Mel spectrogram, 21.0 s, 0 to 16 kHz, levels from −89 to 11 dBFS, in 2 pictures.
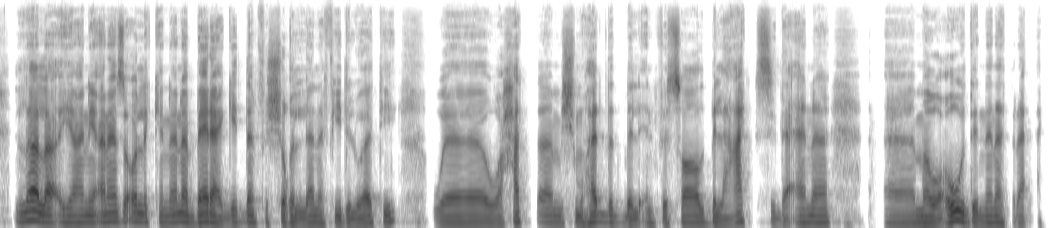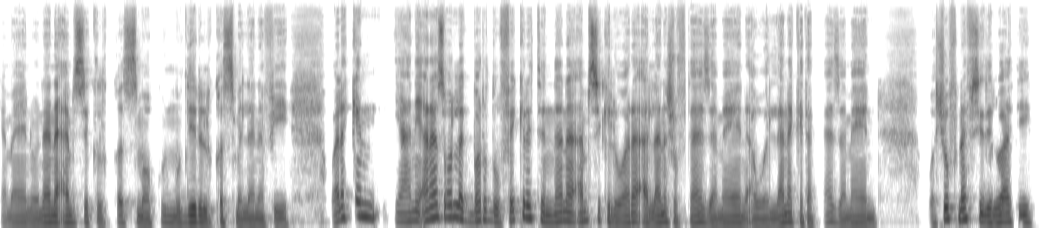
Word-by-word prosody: لا، 145 +4 +7
لا، 120 -3 +5
يعني 115 +1 +2
أنا 125 - +4
عايز 135 -1 +3
أقول 130 +1 +2
لك 130 -2 -4
إن 110 +1 -1
أنا 125 +1 +4
بارع 120 0 +6
جدًا 110 +4 -1
في 115 0 -8
الشغل 110 - 0
اللي 100 +2 0
أنا 105 -1 0
فيه 105 +2 -3
دلوقتي، 105 +6 -2 0.4
و 105 -1 -4 0.4
وحتى 115 +5 -2
مش 105 0 0
مهدد 110 0 0
بالانفصال 105 +1 0
بالعكس 100 +5 -1
ده 90 -1 -5
أنا 110 +1 -1 0.6
آآ، 100 -1 -4
موعود 105 +6 +4
إن 100 +1 -1
أنا 110 0 +1
أترقى 105 0 -8
كمان، 100 0 -7
وإن 95 +2 -3
أنا 115 +1 +3
أمسك 115 -1 0
القسم 105 +2 -4
وأكون 100 +4 -6
مدير 105 +4 +3
القسم 105 -1 -1
اللي 95 0 -2
أنا 95 0 -3
فيه، 90 -1 -6 0.4
ولكن 195 +1 -1 0.2
يعني 135 +2 -1
أنا 155 - +3
عايز 195 +1 +4
أقول 195 0 +2
لك 175 - +3
برضو 140 -1 -2
فكرة 170 - -1
إن 120 -1 0
أنا 135 -2 +1
أمسك 140 -3 +2
الورقة 105 +2 0
اللي 100 +2 0
أنا 125 - +1
شفتها 105 +1 -3
زمان 100 0 -2
أو 90 -1 -4
اللي 90 +3 -3
أنا 125 - +2
كتبتها 110 +1 -7
زمان 95 -3 -4 0.6
وأشوف 175 - -1
نفسي 165 -5 +2
دلوقتي 120 +1 0
110 Hz, 185 wpm, -25 LUFS, 100-125 Hz, 0.6 s, لا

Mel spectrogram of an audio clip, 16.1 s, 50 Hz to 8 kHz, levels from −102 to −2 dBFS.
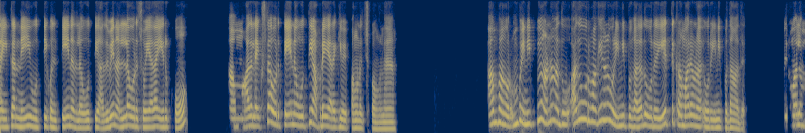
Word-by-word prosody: லைட்டா 185 +3 +3
நெய் 200 +3 +4
ஊத்தி, 185 +2 -1
கொஞ்சம் 170 -2 -2
தேன் 200 0 +4
அதில 170 -1 -2
ஊத்தி, 170 +2 -2
அதுவே 175 +8 +3
நல்ல 195 +3 +2
ஒரு 195 -1 -1
சுவையா 185 +1 +2
தான் 200 -2 +3
இருக்கும். 185 +1 -2 1.0
ஆமா. 190 0 -6
அதுல 210 0 +3
எக்ஸ்ட்ரா 295 +10 -1
ஒரு 235 - -2
தேன 240 0 +5
ஊத்தி 215 +7 0
அப்படியியே 210 -1 +2
இறக்கி 180 +1 -2
வைப்பாங்கன்னு 165 0 -3
வெச்சுக்கோங்களேன். 150 -1 -4 2.0
ஆமாங்க. 275 -2 +1
ரொம்ப 255 +6 -1
இனிப்பு. 255 +6 -1
ஆனா, 310 +6 -1
அது 250 -2 -2 0.2
அது 310 +5 0
ஒரு 335 - -1
வகையான 330 +4 -1
ஒரு 250 - +2
இனிப்புங்க. 210 -2 -2
அதாவது 215 +5 0
ஒரு 200 -1 -1 0.2
ஏத்துக்கற 270 -1 0
மாரியான 220 -2 +1 0.2
ஒரு 180 - -2
இனிப்பு 175 0 -2
தான் 165 -2 -1
அது. 145 -1 -9 0.8
பெரும்பாலும் 230 - -3
200 Hz, 155 wpm, -23 LUFS, 180-240 Hz, 2.0 s, தேன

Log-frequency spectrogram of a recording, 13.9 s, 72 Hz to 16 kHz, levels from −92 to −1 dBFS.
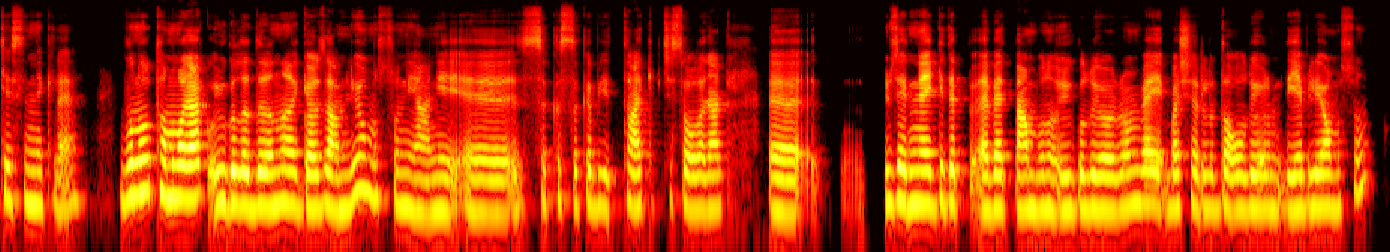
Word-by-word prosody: Kesinlikle. 215 -1 -6 0.3
Bunu 245 +4 +4
tam 240 -3 +3
olarak 235 0 +8
uyguladığını 200 0 +3
gözlemliyor 190 +6 +2
musun? 230 -6 -6
Yani, 175 -1 -3 0.5
ııı, - - -6
sıkı 215 +2 -9
sıkı 205 -2 -6
bir 185 -1 -8
takipçisi 195 +1 -3
olarak, 185 0 0 0.4
ııı, 170 -2 +2 0.4
ııı, - - -26 0.2
üzerine 205 -1 +3
gidip 210 0 -2
"Evet, 190 0 +1
ben 185 0 +3
bunu 185 0 -3
uyguluyorum 185 +2 -1
ve 205 -2 +1
başarılı 190 -1 -3
da 200 - +2
oluyorum." 185 0 -2
diyebiliyor 185 +1 0
musun? 255 - -10
195 Hz, 120 wpm, -22 LUFS, 185-210 Hz, 0.5 s, olarak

